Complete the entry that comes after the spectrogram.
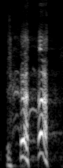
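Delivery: short high burst of laughter; breathless laugh. Real, not acted. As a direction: laugh it off, winded.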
